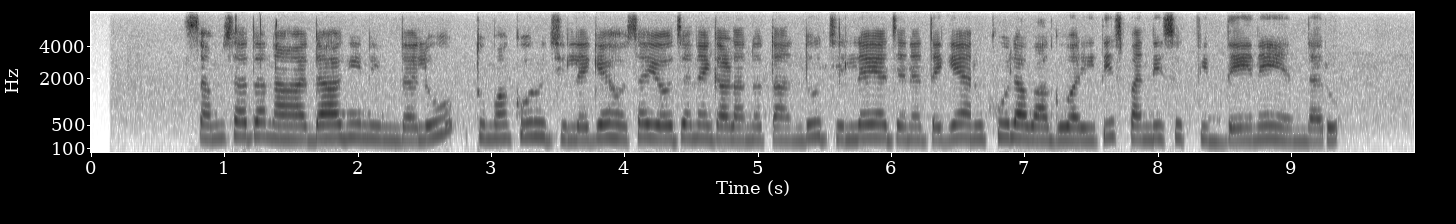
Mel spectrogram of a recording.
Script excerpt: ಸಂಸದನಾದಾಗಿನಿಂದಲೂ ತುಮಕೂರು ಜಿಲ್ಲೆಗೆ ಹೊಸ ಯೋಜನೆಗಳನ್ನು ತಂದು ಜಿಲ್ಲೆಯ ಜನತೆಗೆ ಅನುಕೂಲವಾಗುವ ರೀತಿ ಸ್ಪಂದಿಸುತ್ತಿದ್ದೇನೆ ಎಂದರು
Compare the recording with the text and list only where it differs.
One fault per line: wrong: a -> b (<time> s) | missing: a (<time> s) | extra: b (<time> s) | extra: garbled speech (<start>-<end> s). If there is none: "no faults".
no faults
